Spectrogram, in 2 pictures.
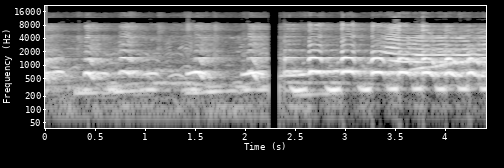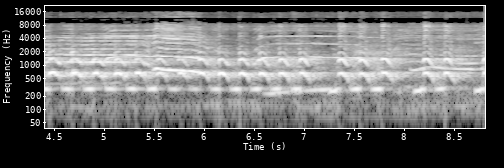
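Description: A chorus of monkeys trading loud, wavering, hooting calls back and forth.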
